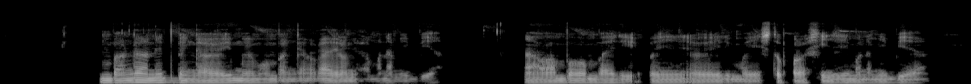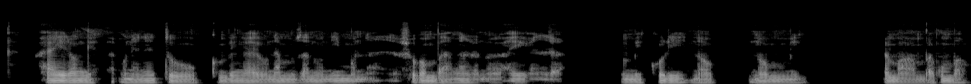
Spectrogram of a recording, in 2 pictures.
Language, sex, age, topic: Oshiwambo, male, 25-35, finance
